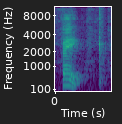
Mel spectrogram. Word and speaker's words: bake: We put them in the oven to bake. Ooh, think about that word bake. Bake. I need something to make that A say its name.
